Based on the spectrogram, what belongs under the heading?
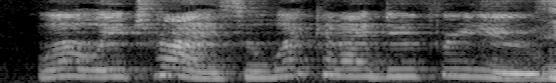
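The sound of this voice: A woman puts on a character voice, pitched high, with ordinary pitch variation. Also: moderate pace.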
